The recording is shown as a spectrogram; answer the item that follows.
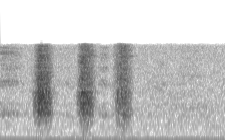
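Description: Three short puffs of breath blown across a wax-coated card to blow loose bits off it.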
